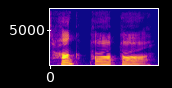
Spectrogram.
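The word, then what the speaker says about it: Hunkpapa: sitting bull was a hunka papa you say it like this hunk paw paw his tribe lived in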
